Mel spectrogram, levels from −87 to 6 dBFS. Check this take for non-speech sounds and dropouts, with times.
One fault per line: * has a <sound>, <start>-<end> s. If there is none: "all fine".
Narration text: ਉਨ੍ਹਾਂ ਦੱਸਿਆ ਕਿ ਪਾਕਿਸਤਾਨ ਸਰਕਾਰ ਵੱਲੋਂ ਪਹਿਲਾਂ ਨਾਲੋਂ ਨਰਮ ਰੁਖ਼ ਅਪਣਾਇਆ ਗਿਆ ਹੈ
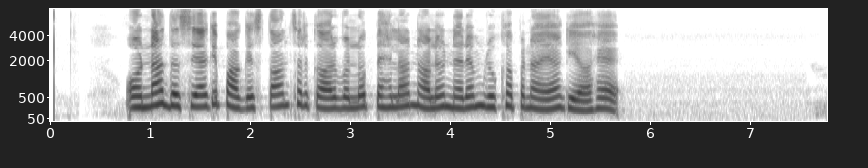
all fine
